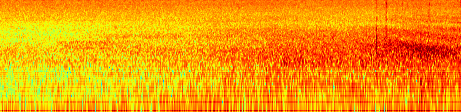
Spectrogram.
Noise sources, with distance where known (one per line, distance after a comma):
background noise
